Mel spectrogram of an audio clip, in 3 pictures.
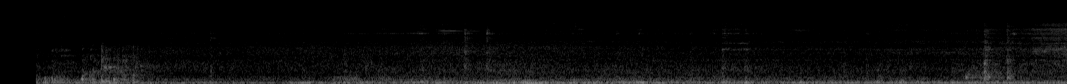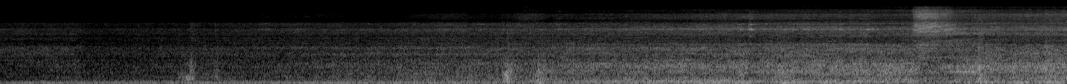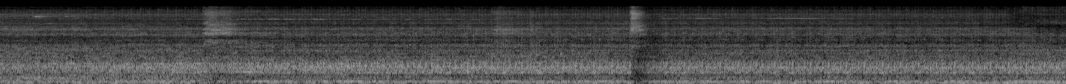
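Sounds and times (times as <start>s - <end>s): train engine hum: 0.4s - 32.0s
train wheel noise: 0.4s - 32.0s
air hiss bursts: 19.6s - 24.3s, 25.6s - 28.4s.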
